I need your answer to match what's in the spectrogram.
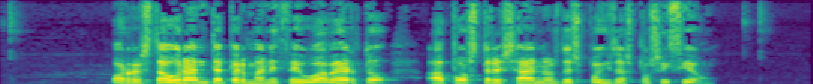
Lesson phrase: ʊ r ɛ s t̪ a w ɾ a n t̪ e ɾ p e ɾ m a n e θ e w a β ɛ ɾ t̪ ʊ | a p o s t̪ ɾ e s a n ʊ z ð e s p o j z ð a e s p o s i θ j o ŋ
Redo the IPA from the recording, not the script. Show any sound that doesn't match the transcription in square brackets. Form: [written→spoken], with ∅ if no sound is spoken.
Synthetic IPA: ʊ r [ɛ→e] s t̪ a w ɾ a n t̪ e [ɾ→∅] p e ɾ m a n e θ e w a β ɛ ɾ t̪ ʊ | a p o s t̪ ɾ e s a n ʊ z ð e s p o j z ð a e s p o s i θ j o ŋ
